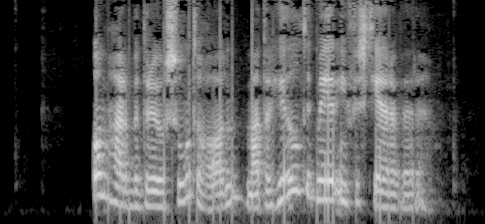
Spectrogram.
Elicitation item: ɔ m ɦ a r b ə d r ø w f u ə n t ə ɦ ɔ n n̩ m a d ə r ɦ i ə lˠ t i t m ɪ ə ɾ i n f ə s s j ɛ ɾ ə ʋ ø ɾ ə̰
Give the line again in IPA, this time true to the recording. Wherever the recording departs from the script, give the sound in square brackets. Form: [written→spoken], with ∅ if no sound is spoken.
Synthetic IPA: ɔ m ɦ a r b ə d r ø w [f→s] u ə n t ə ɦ ɔ [n→d] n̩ m a [d→t] ə r ɦ i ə lˠ t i t m ɪ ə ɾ i n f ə s [s→t] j ɛ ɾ ə ʋ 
